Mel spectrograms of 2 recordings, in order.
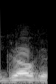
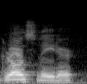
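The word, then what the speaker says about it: Grosvenor: live on at 50 Grove to Road it's not gross Vader but they uh for some reason don't pronounce the S over here SL 85 are some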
